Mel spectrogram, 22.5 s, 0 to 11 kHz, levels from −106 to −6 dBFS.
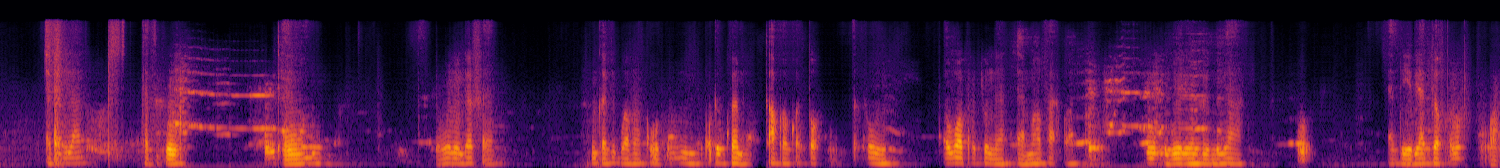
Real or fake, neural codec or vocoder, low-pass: fake; codec, 16 kHz, 0.5 kbps, X-Codec, HuBERT features, trained on balanced general audio; 7.2 kHz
